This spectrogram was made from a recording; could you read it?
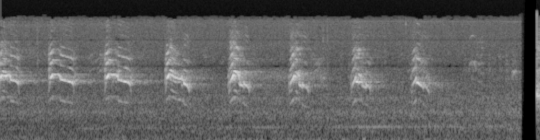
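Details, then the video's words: A red-shouldered hawk gives a steady series of about nine loud, downslurred "kee-ah" screams, one every half second, over low wind or traffic rumble; possibly calling to mates or family, mobbing crows, or claiming territory. "Red Shouldered Hawk Call ~ Hawks Calling ~ Hawk Sounds"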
